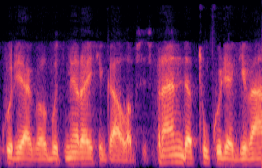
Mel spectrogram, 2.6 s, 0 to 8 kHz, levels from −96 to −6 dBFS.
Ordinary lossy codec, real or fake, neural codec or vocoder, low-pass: AAC, 32 kbps; fake; codec, 16 kHz in and 24 kHz out, 1 kbps, XY-Tokenizer; 7.2 kHz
